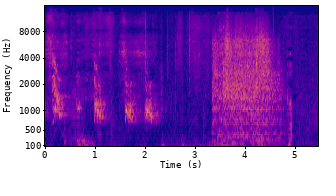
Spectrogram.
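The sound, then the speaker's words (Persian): A dog barks a few times in quick succession, sharp mid-pitched yaps, followed by a longer stretch of rushing, hissing noise. “برای چی این سگ اینقدر واق میگونه؟”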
